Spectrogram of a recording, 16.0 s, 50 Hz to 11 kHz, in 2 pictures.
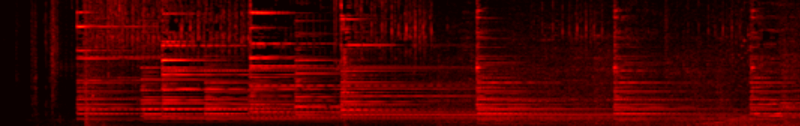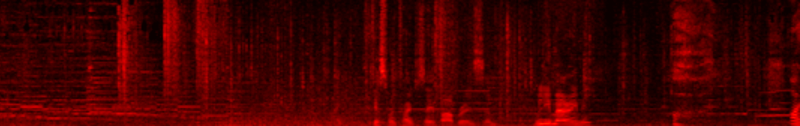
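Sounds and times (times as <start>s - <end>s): bells chiming: 0.8s - 13.9s.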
